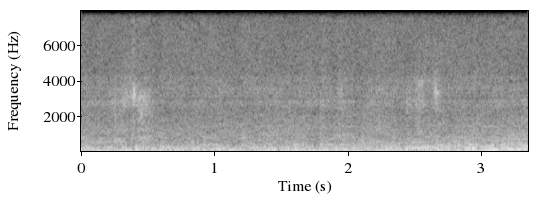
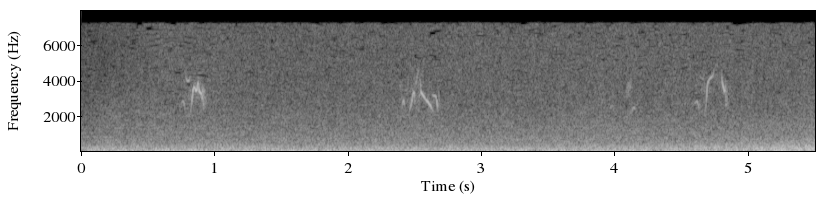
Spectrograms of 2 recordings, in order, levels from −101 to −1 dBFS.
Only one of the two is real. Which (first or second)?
second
